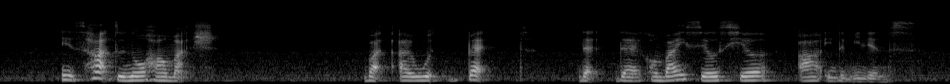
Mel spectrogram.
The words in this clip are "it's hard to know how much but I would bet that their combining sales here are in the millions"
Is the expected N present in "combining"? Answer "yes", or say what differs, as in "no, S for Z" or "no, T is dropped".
no, N is dropped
